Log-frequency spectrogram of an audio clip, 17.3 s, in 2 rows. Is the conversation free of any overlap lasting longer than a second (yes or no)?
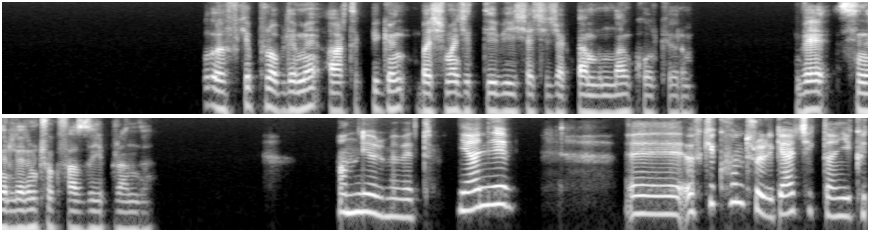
yes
